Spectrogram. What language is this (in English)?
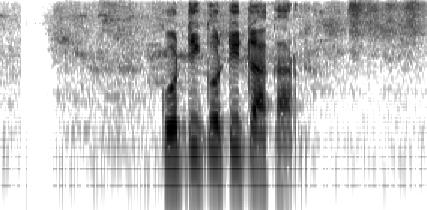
Bangla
